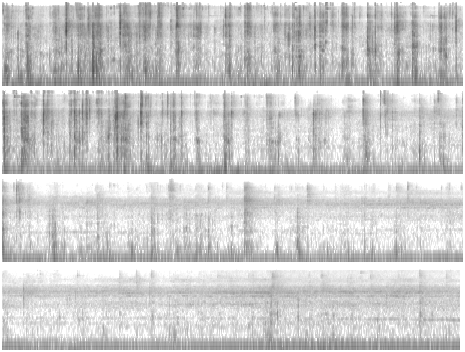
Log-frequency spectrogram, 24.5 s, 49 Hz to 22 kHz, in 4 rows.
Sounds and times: three horse riders that pass by 0.0 - 12.8
Walking in the forest 0.0 - 24.5
generator noise in the distance 0.0 - 24.5
people that glide downhill though the trees attached on steel ropes 0.0 - 24.5

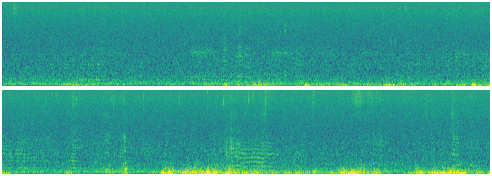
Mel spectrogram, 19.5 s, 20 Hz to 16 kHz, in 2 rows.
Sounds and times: wind 0.0 - 19.5
buzzing insects 14.1 - 15.4

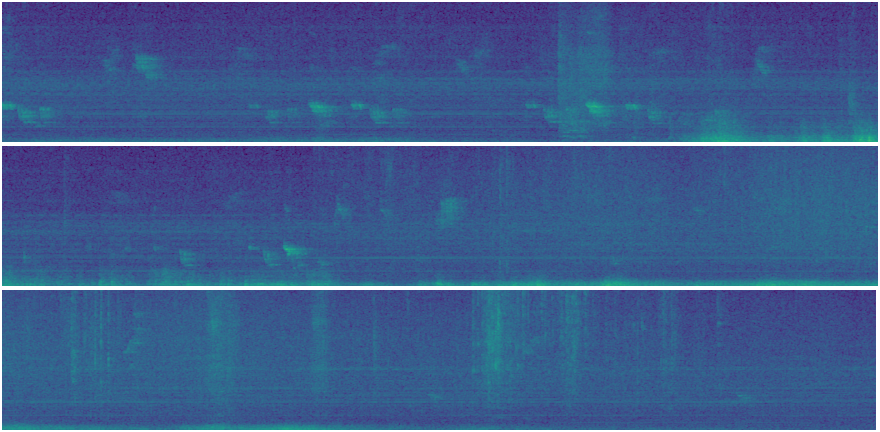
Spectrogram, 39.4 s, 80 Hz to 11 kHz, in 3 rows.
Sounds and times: summer thunderstorm 7.6 - 38.4
Leaves are blown around by wind gusts 8.8 - 37.4

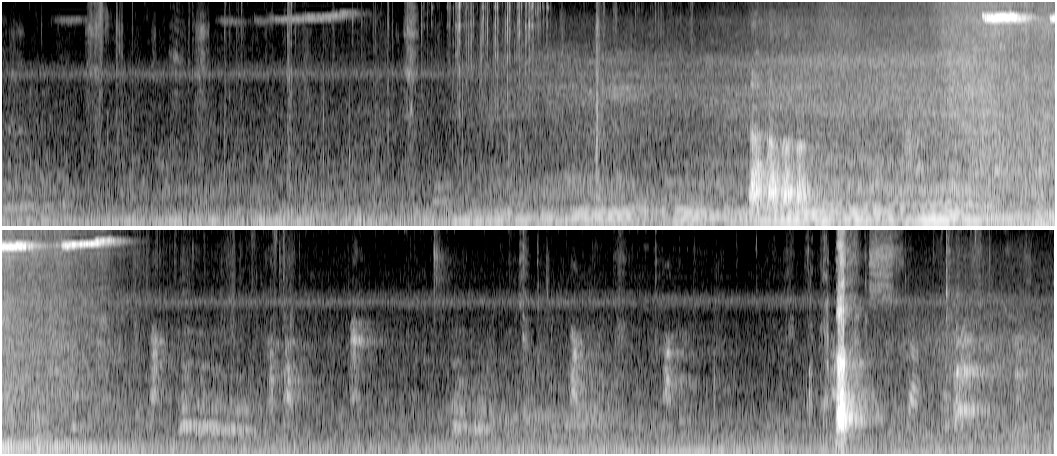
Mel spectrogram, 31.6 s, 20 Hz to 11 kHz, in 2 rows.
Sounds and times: flujo de vehículos 0.0 - 18.0

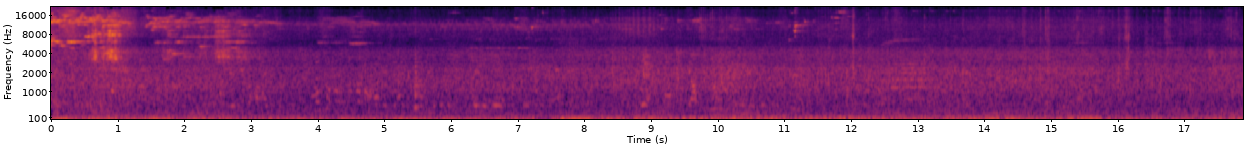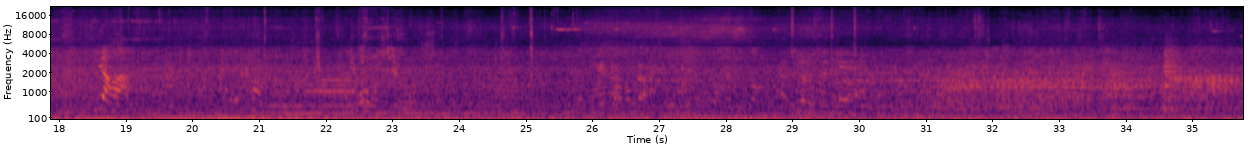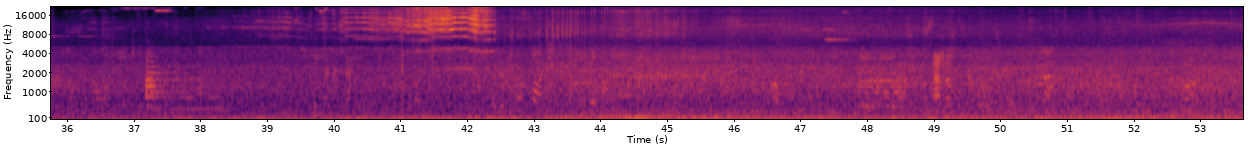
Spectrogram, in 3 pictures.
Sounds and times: traffic sound 0.0 - 53.6

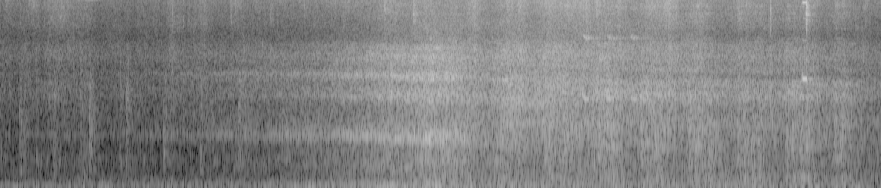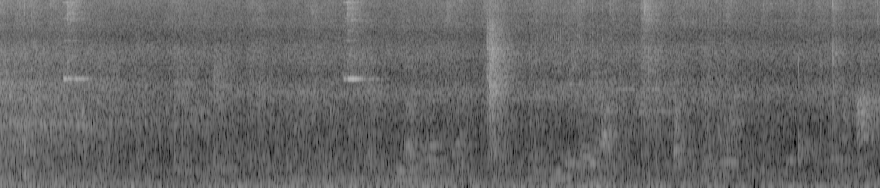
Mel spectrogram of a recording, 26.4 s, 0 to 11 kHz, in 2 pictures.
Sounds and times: elevator 8.0 - 15.3

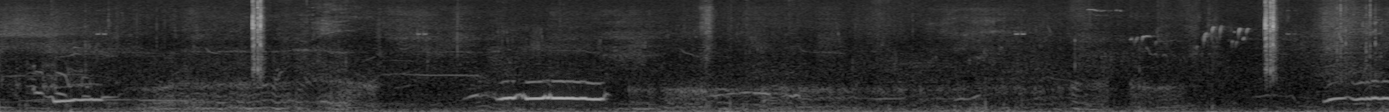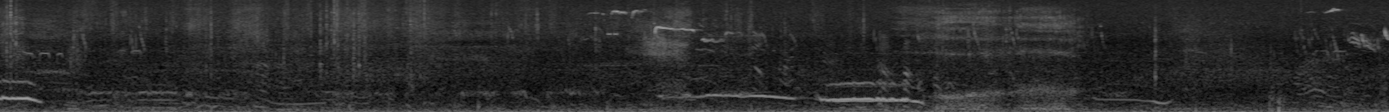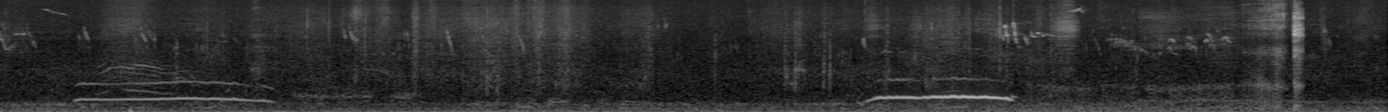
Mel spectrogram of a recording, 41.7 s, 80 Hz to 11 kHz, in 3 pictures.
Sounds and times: grey seals 0.0 - 26.2
grey seals 28.3 - 41.6

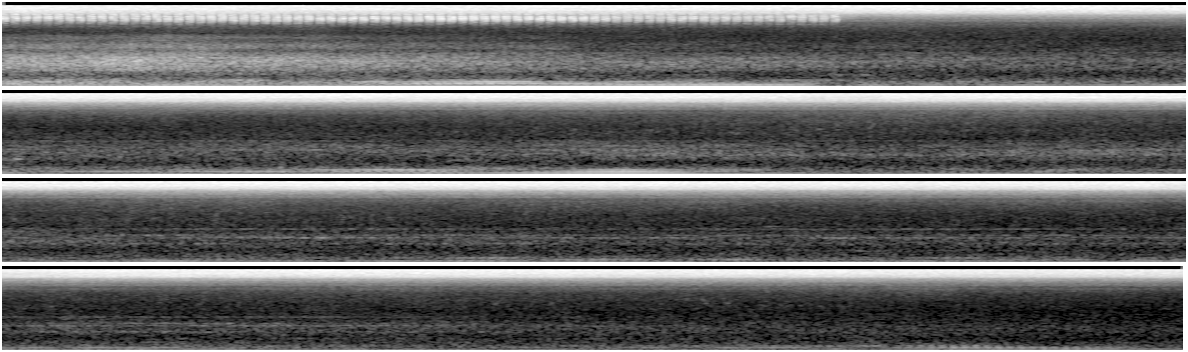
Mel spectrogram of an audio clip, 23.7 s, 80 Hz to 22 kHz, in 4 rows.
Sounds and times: vehicle engine 0.0 - 5.0
air drones 0.0 - 6.9
Vibrant insects chorus 0.0 - 23.6

